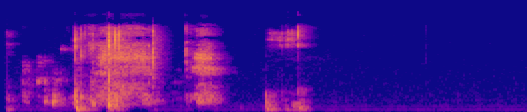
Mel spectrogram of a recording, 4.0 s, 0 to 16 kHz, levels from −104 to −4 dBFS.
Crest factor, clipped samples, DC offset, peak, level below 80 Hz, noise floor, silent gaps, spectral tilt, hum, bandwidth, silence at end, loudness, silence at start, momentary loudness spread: 34 dB; under 0.1%; under 0.1%; -4 dBFS; -68 dBFS; -86 dBFS; none; -2 dB/octave; none; 10 kHz; 1.65 s; -32 LUFS; 0.25 s; 21 LU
